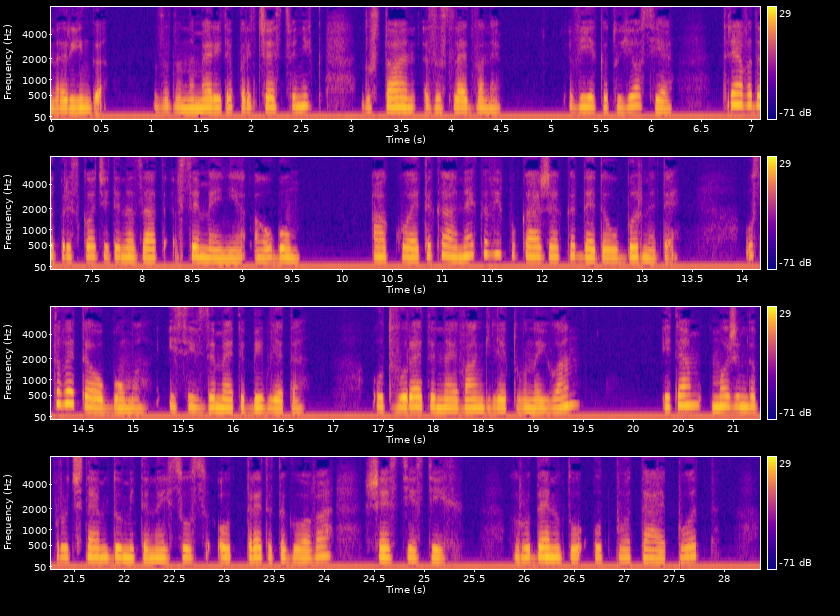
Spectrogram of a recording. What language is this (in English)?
Bulgarian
